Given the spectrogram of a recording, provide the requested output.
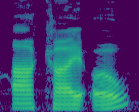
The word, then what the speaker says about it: Akio: So, I normally pronounce it as Akio.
